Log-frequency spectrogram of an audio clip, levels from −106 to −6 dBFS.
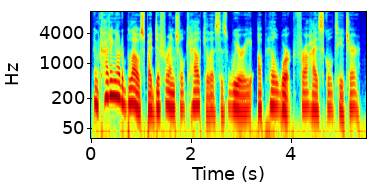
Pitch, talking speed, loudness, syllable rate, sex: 135 Hz, 175 wpm, -17 LUFS, 5.2 syllables/s, female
